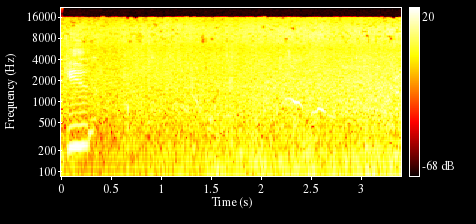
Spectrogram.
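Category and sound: nature, ocean waves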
